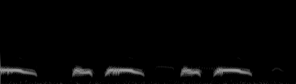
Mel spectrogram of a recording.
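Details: Spotted dove used as a trapping decoy in Gia Lai, Vietnam, with a short run of soft, hollow coos: one drawn-out note, then two pairs of a short and a longer note. Faint high chirps sound behind.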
